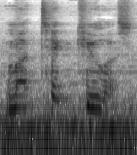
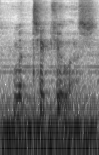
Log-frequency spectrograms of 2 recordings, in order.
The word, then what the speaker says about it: meticulous: word is meticulous and this word has four syllables and the stress is on that second syllable meticulous meticulous that first syllable also has that schah that uh sound that reduced vowel sound meticulous this is another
